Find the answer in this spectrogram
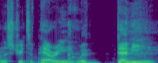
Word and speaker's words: Denis: I want to, you know, direct traffic on the streets of Paris with Denis, which is how you say Dennis in French, by the way.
